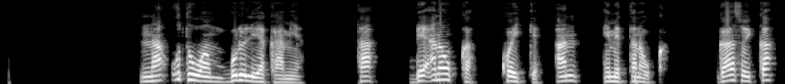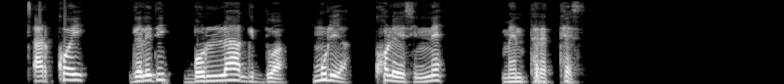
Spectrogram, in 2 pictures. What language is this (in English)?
Wolaytta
